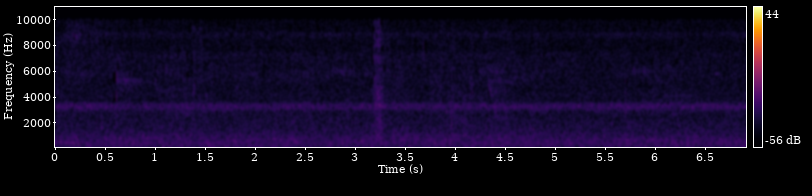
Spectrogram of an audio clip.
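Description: Faint, steady high-pitched trilling of insects in the background, one unbroken tone over a soft hiss, with a single brief click about three seconds in.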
